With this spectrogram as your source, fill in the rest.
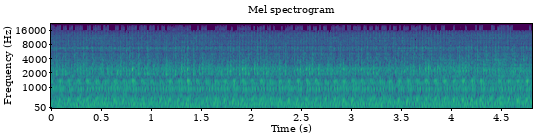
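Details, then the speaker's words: Bobcat digger diesel with a long-sat flat battery, running after the jump leads were removed, alternator charging: steady, even idle with a light regular patter and no misses or knocks. "I've taken the jump leads off it, now it's running."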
